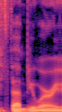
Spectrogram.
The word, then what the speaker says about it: February: Uh, but we will be having an initial podcast offering in early February for Letterer on Language, the 10-p part audio curriculum series. And notice that the man does pronounce both Rs in February, so you know it's going to be volatile.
